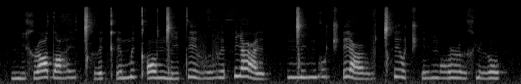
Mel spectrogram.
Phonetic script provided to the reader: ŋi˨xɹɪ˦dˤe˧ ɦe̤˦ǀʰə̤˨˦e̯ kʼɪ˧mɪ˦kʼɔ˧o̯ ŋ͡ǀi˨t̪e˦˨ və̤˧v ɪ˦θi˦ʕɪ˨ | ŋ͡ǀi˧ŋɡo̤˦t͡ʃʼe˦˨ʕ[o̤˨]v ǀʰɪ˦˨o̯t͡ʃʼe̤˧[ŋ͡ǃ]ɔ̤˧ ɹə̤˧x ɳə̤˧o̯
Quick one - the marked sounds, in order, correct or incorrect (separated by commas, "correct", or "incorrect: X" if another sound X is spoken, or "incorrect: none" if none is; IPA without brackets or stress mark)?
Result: correct, incorrect: ŋ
